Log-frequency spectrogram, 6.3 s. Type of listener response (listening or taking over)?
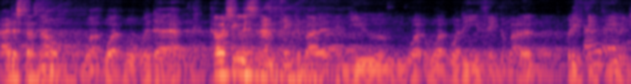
taking over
